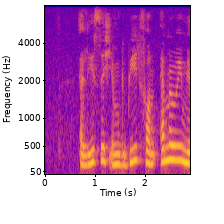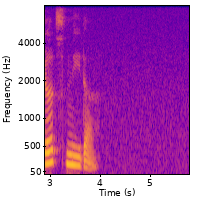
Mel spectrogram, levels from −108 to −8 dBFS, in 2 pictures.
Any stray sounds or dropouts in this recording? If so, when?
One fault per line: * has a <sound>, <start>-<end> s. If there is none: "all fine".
all fine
